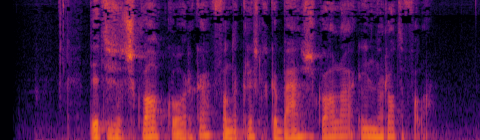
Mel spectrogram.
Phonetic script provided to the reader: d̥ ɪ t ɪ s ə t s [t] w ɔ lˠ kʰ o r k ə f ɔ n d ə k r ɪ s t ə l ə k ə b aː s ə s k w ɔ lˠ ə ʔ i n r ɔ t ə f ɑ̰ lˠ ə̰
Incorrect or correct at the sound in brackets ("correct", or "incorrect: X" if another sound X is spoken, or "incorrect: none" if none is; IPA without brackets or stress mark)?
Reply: incorrect: k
